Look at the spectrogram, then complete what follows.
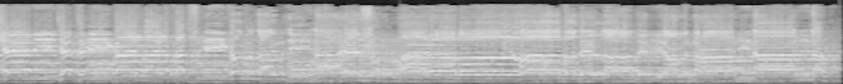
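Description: Choral singing, several voices holding long chords that change every second or so.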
